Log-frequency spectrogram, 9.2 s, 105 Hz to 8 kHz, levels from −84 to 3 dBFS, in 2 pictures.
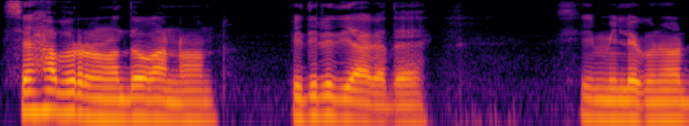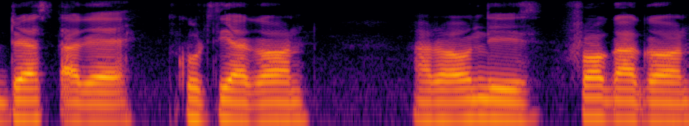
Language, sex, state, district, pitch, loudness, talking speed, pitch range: Chakma, female, Tripura, Dhalai, 120 Hz, -18 LUFS, 100 wpm, 115-130 Hz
